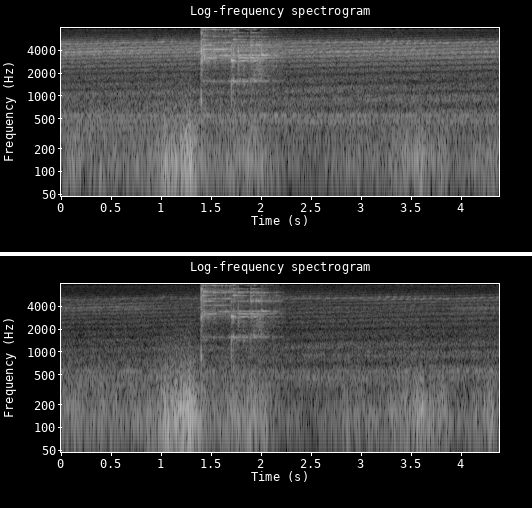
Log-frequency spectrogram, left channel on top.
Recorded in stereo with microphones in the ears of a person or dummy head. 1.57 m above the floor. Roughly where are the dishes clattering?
Centre.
